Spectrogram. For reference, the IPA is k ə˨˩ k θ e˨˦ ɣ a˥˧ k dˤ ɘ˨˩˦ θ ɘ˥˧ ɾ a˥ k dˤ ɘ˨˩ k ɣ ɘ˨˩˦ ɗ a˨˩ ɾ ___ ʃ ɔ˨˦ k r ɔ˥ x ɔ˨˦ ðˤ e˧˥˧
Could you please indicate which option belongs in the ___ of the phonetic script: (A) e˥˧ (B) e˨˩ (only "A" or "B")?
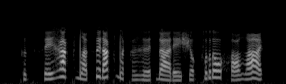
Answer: B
